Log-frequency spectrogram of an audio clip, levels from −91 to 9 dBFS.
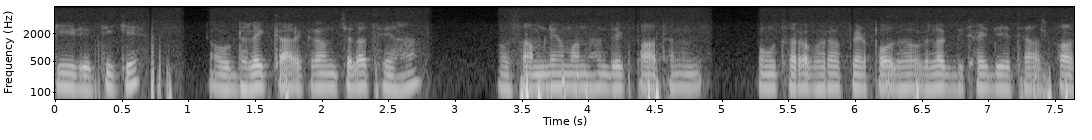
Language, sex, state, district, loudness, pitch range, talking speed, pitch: Chhattisgarhi, male, Chhattisgarh, Rajnandgaon, -21 LUFS, 125-130 Hz, 175 wpm, 125 Hz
